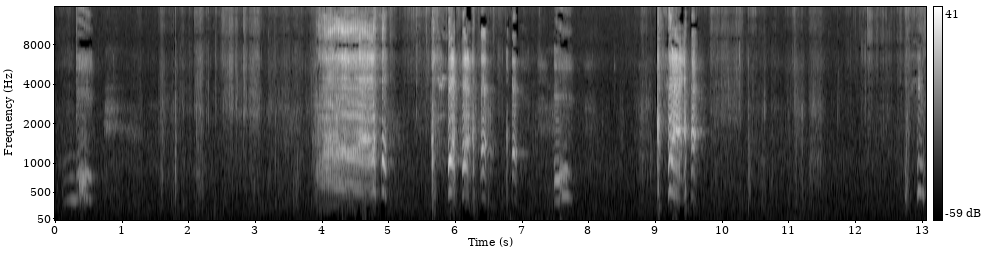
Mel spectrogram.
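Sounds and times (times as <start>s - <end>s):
baby laughing in squeals: 3.9s - 5.1s, 9.0s - 9.8s, 12.7s - 13.0s.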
